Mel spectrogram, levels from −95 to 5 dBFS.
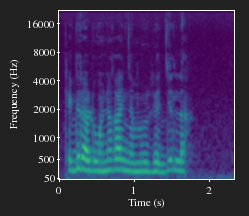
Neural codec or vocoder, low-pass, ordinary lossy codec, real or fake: none; none; none; real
